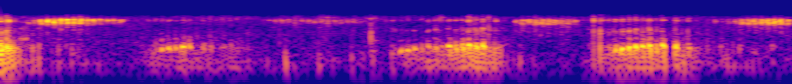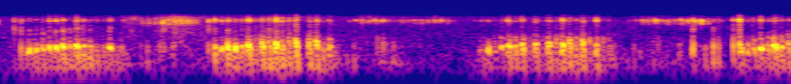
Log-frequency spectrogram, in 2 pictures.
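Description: A monkey gives a low, throaty purr, a rough rumble that pulses with each breath. The bursts come steadily, about one per second, over a faint background hiss.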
